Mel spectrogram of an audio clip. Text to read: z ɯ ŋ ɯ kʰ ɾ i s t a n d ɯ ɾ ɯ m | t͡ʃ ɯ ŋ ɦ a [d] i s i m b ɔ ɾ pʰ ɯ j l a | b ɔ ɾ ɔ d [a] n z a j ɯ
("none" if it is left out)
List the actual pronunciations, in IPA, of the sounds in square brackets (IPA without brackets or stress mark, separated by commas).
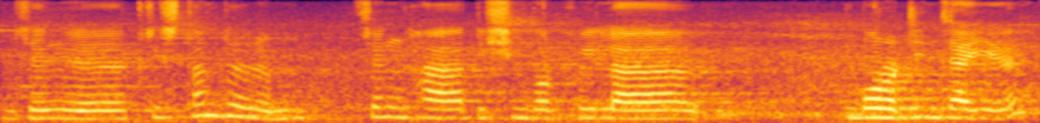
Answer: d, i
